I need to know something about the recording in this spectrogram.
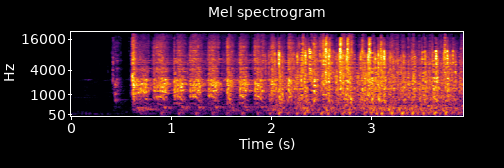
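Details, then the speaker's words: Bolens diesel tractor at 16 hours, first start after an oil change: starter cranks briefly, then the diesel catches cleanly and settles into a steady clatter with a rising, even idle. "Alright guys, I'm 16 hours. First start after oil change 2 years."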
